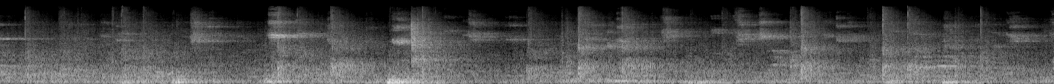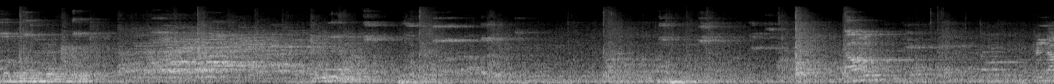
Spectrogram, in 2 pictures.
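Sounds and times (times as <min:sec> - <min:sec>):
squash ball hitting rackets: 0:00.0 - 0:04.6, 0:05.2 - 0:10.0, 0:16.5 - 0:19.1
shoes squeaking on wooden floor: 0:00.9 - 0:05.4, 0:06.0 - 0:08.7, 0:09.4 - 0:11.6, 0:13.8 - 0:16.1, 0:17.0 - 0:18.7.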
